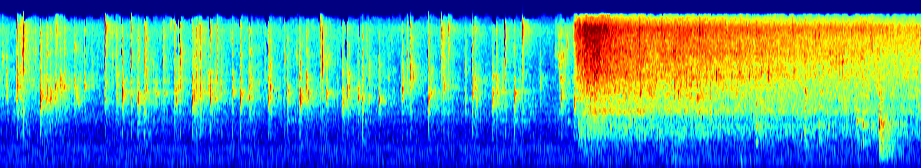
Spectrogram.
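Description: Mustard seeds and other tempering spices crackling and popping in hot oil in a kadhai. About two-thirds of the way through, chopped onion is tipped in and the pan breaks into a loud, steady sizzle.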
